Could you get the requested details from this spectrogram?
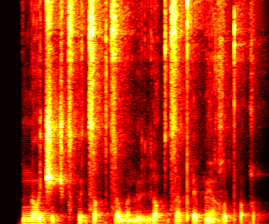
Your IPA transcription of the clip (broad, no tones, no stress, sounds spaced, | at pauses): n ɔ d͡ʒ a t͡ʃ t͡sʼ ʊ d͡z ɛ q t͡s ɔ w ɔ n u r u q d͡z a pʼ ɛ p ɛ̃ ʁ u pʼ ʊ q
